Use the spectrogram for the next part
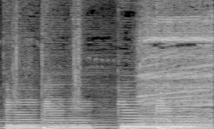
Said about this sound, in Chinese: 啊！工具手臂收起，好像锁好了。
